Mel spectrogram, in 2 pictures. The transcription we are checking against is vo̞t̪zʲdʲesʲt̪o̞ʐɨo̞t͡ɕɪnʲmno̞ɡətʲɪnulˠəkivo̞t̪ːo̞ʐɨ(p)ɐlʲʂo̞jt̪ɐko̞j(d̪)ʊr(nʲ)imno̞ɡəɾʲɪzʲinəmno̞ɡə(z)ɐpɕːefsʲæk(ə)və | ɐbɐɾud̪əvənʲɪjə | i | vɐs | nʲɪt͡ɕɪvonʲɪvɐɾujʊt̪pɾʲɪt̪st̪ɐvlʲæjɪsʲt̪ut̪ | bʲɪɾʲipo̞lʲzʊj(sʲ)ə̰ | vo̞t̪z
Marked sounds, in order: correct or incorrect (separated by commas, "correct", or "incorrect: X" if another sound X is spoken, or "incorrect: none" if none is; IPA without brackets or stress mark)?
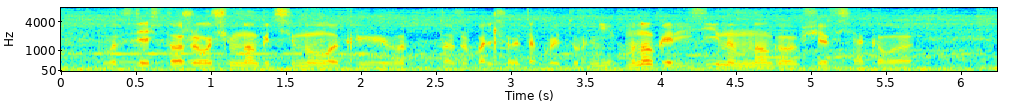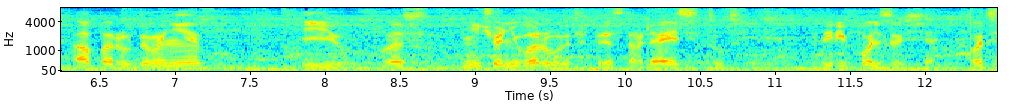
incorrect: b, incorrect: t̪, correct, incorrect: v, correct, correct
